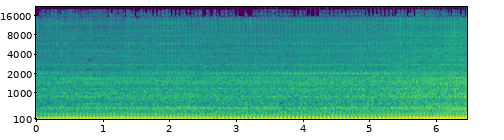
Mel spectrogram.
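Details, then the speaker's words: Royal Enfield motorcycle idling after a dealer service: light, even kit-kit tick at about three and a half per second over the low thumping idle, said to get louder at 60–70; source of the tick unclear. "यह मैंने start किया अपनी bike को इसमें अभी हल्की हल्की सी आवाज आ रही है किट किट की शायद वीडियो में सुनाई दे रहा होगा कि नहीं दे रहा होगा"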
